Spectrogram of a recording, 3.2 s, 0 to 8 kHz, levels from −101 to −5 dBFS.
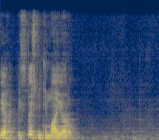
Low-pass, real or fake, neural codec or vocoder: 7.2 kHz; fake; codec, 24 kHz, 1 kbps, SNAC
